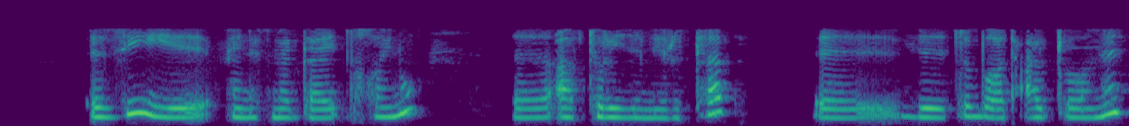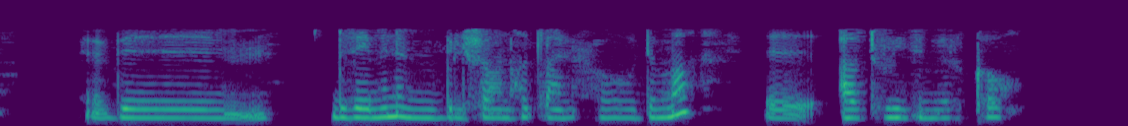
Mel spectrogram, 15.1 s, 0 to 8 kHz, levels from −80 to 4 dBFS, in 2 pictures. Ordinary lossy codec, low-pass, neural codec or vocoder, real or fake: AAC, 16 kbps; 7.2 kHz; none; real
